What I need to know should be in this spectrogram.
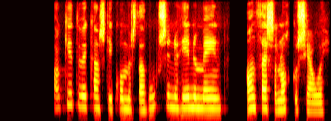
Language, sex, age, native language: Icelandic, female, 20-29, Icelandic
